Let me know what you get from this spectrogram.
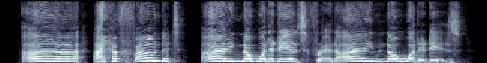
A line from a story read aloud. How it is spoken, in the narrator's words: the plump sister, falling into a similar state, cried out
